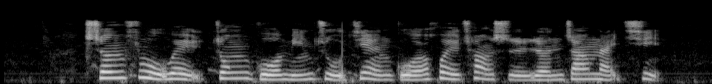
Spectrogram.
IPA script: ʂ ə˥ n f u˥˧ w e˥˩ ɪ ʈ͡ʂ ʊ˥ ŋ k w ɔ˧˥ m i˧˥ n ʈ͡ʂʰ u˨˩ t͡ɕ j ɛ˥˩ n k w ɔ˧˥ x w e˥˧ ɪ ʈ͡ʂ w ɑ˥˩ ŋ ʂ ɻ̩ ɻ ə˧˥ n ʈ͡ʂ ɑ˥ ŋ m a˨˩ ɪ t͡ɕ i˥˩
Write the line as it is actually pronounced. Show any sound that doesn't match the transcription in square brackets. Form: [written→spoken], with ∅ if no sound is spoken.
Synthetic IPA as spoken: ʂ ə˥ n f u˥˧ w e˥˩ ɪ ʈ͡ʂ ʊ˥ ŋ k w ɔ˧˥ m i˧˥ n [ʈ͡ʂʰ→ʈ͡ʂ] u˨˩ t͡ɕ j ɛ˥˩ n k w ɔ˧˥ x w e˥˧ ɪ [ʈ͡ʂ→ʈ͡ʂʰ] w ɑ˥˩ ŋ ʂ ɻ̩ ɻ ə˧˥ n ʈ͡ʂ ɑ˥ ŋ [m→n] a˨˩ ɪ [t͡ɕ→t͡ɕʰ] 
